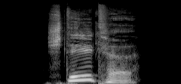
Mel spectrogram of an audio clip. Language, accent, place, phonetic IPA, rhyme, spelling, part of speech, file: German, Germany, Berlin, [ˈʃtɪltə], -ɪltə, stillte, verb, De-stillte.ogg
- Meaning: inflection of stillen: 1. first/third-person singular preterite 2. first/third-person singular subjunctive II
